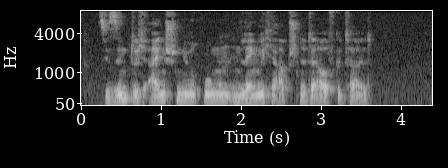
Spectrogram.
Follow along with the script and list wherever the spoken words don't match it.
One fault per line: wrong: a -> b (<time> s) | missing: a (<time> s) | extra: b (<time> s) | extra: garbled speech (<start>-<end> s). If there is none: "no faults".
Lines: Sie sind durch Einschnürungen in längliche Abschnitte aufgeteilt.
no faults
